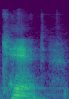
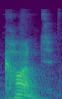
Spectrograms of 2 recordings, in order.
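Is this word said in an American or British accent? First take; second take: American; British. First: It has an American accent, vowel near e. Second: It has a British accent, vowel not flattened. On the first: "Io dico can't con la mia A molto pronunciata, A come una E quasi" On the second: "mentre loro direbbero can't"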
